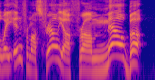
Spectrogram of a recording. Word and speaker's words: Melbourne: Please welcome our very special guest today, dialing all the way in from Australia from Melba. Sorry, Nick told me to swallow the second syllable of Melbourne.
